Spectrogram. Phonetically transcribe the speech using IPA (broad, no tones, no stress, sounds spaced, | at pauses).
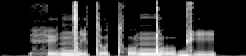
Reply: h ḛ ŋ͡ǀ ḭ t o̰ tʰ o̰ ŋ͡ǃ o̰ ɡ ḭ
